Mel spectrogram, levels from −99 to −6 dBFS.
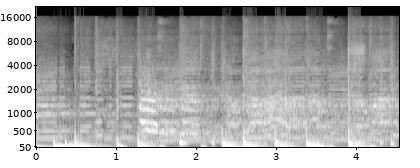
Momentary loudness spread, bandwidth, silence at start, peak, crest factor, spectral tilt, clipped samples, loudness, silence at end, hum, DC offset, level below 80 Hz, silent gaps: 4 LU; 16 kHz; 0 s; 0 dBFS; 8 dB; -5.5 dB/octave; 1%; -11 LUFS; 0 s; none; under 0.1%; -10 dBFS; none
